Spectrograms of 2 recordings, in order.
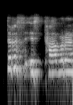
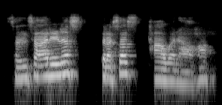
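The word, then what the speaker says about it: संसारिणस्त्रसस्थावराः: त्रस स्थावरा नहीं बोलना, गड़बड़ हो जाएगा, फिर उच्चारण ठीक नहीं बनेगा। संसारिणस त्रसस स्थावराहा। ठीक है, ऐसा इसका उच्चारण होगा।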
